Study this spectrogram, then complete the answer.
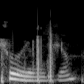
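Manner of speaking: ordinary talk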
